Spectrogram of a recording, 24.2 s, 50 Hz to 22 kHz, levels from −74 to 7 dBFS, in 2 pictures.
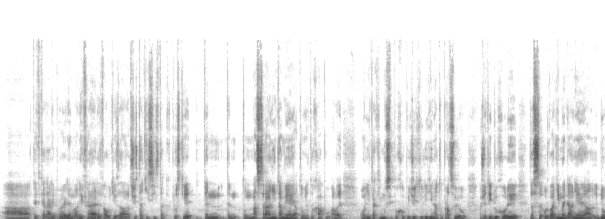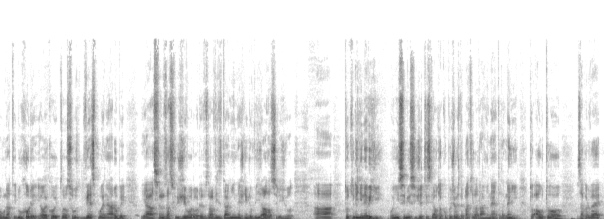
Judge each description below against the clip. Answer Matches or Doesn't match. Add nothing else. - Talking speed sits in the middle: Doesn't match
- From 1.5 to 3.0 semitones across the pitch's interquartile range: Matches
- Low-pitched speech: Matches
